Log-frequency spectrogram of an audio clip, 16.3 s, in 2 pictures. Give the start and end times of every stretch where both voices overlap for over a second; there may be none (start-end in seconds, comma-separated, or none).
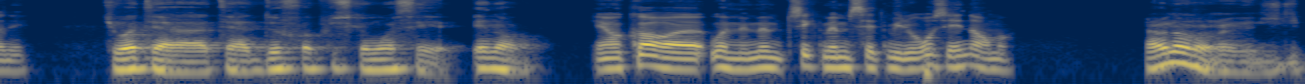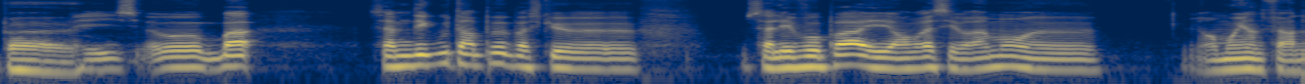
none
